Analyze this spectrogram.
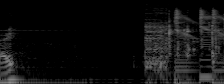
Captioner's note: TV noise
